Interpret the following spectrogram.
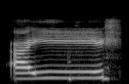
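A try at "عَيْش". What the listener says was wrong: রাইস যদি বলো তাহলে কিন্তু ইয়াই আবার জের শোনা যাবে, আইস বললে ইয়াই জের হয়ে যাচ্ছে সব। আমি কিভাবে বলছি দেখেন, খৌফ, খৌ খৌ, টানটা কিসে হবে? হ্যাঁ, টানটা কিস হবে? বাই আসবর, বাই, এই যে বাই বলতেছি না, বাই, এটাই মূলত টান হবে। বাইত, দেখছো আমি কিন্তু আলাদা করে ইয়াই জের নিয়ে আসতেছি না।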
